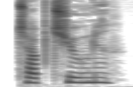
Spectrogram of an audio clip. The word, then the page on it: toptunet: -ˌtjuːnəð; -ˌtuːnəð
